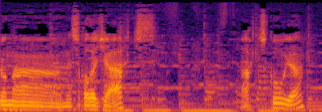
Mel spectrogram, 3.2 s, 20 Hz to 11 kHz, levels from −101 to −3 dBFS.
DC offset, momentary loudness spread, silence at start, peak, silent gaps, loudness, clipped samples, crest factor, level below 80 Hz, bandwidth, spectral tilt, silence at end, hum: under 0.1%; 14 LU; 0 s; -10 dBFS; none; -26 LUFS; under 0.1%; 18 dB; -40 dBFS; 10.5 kHz; -5.5 dB/octave; 0 s; none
